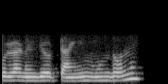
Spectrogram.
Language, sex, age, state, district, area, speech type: Sindhi, female, 60+, Uttar Pradesh, Lucknow, rural, conversation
